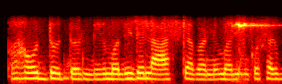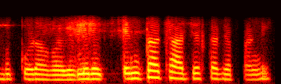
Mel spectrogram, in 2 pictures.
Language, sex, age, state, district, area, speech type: Telugu, female, 18-30, Telangana, Ranga Reddy, urban, conversation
